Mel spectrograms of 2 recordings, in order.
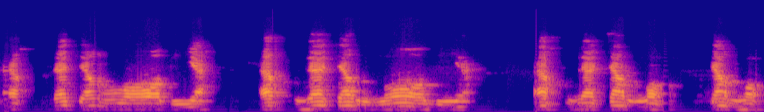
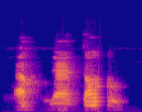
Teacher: antara tak sama roh ya, yang taknya tipis, yang rohnya tebal. Jadi kalau misalnya tak itu yang tipis ketemu tebal, maka tipis itu harus harus tetap menjaga ketipisan.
